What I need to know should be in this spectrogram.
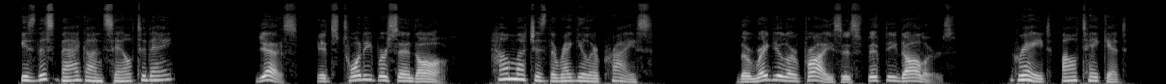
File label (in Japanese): トーク ノーマル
